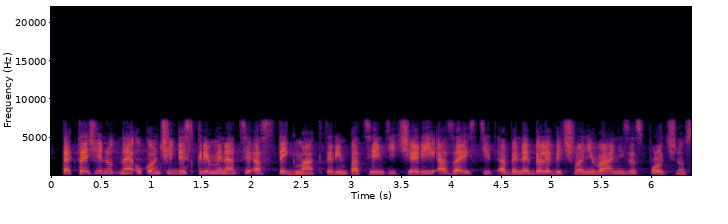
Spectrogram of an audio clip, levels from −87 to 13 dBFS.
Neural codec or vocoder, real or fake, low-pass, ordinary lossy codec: none; real; 7.2 kHz; none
